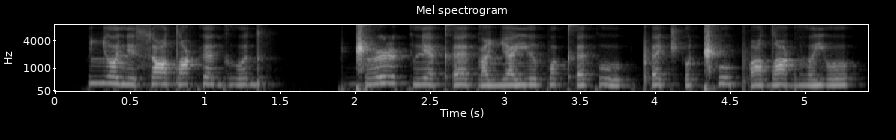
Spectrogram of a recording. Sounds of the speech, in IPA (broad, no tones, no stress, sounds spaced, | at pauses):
ʎ ʌ lʲ ə s u dˤ ə˞ k ɛ ɡʱ ʊ d | ɡ͡ǁ ə˞ ɭ ə k lʲ ɑ kʼ ɛ ɡ ɑ ʎ æ j ɪ p ʌ kʼ ɛ k u | pʼ ɛ t͡ʃʼ ʊ ǁʰ u pʼ ɔ dˤ ɑ ɡʱ ə j ʊ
